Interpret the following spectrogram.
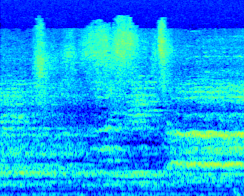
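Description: Large mixed chorus of men's and women's voices singing held chords, a little softer in the middle with brief hissed consonants, then swelling into a louder new chord near the end.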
